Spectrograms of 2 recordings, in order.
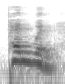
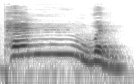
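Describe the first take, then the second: First: Said in the usual way. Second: PENGUIN drawn out high, the first syllable held long; syllables separated. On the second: Shown as a demonstration. Teacher sounding out a word for a pupil, syllables separated. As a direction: stretch "Penguin" slowly, syllable by syllable. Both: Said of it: "cô [name] tách cái âm nó ra nè".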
